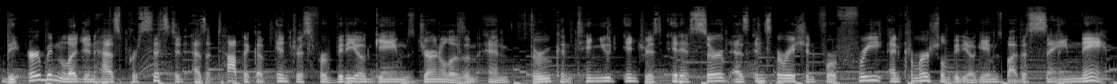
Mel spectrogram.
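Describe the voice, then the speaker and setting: A chatty man co-host reads an article aloud and slips in teasing asides. His voice sits at a middling pitch for a man. Faint music hums behind him. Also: lively intonation, normal speed, hardly any pauses. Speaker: podcast co-host reading articles. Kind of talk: reading aloud with banter.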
